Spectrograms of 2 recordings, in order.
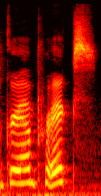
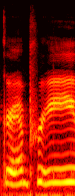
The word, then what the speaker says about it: Grand Prix: I keep wanting to say it as Grand Prix instead of Grand Prix because there's an X at the end.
